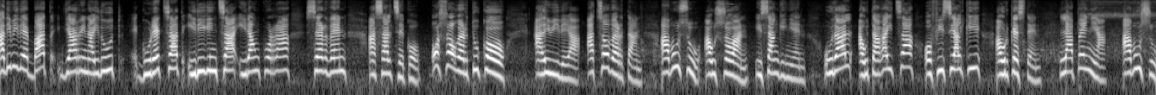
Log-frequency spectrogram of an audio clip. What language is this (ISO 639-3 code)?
spa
